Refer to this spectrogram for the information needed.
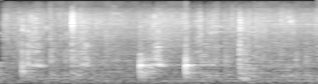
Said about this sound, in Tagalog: pagsasabayin ko na yung prito nitong tilapia at ng pusit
